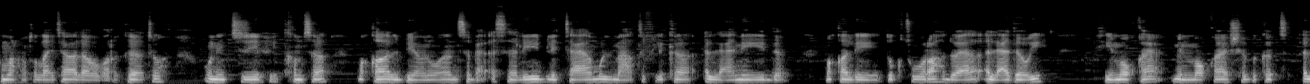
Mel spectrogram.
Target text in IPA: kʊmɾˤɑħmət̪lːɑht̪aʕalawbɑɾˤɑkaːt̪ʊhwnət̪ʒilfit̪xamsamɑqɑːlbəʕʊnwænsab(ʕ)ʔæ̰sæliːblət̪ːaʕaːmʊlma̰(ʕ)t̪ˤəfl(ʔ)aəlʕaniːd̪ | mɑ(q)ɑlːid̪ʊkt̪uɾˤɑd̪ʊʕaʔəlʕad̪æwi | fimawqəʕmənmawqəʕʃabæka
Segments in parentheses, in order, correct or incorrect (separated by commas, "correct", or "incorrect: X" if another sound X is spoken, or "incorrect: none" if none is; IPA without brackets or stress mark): correct, correct, incorrect: k, correct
